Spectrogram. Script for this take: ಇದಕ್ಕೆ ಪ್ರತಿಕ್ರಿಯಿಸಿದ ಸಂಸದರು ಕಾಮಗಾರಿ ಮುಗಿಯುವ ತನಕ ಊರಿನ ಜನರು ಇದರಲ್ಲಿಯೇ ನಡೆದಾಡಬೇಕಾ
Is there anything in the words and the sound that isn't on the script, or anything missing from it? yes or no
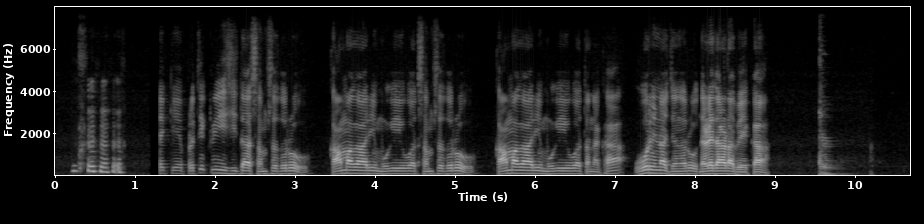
yes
